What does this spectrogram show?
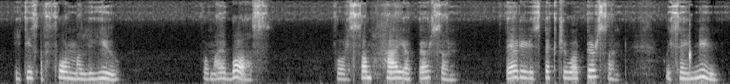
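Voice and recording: Her voice is fairly high, slightly mellow, with vocal fry and a husky, rough edge. The woman speaks at a slow pace.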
